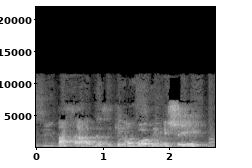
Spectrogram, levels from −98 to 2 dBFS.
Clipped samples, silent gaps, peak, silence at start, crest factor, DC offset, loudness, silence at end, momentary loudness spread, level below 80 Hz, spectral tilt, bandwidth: under 0.1%; none; -4 dBFS; 0 s; 18 dB; under 0.1%; -21 LUFS; 0 s; 6 LU; -54 dBFS; -3.5 dB/octave; 11.5 kHz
